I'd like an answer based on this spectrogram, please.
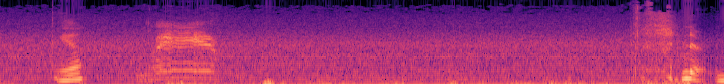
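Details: Pet cat Butters meowing to rouse its owner in the morning while headbutting. A short rising meow, then a longer wavering one, and a final quick pair of meows, with a person's voice and bedding rustle in the room.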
